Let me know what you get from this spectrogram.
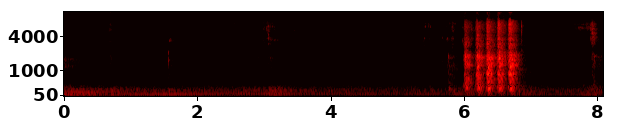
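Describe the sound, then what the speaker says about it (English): A swim jig skirt being trimmed, with a quick run of four or five crisp, close snips near the end following quiet handling. "So trim the skirt."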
